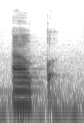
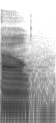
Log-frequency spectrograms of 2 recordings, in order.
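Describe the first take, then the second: First: The final q ends with a slight vibrating echo. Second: The final q stops flat without any bounce. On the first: The speaker calls it right. "مقداری در مخرج گویی صدا میلرزه" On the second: The speaker calls it wrong. "نمیگیم"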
